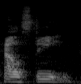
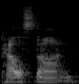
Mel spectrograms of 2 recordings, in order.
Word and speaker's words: Palestine: They pronounced it East Palestine, not Palestine. I was surprised, but I think actually Palestine is I think it could go either way.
